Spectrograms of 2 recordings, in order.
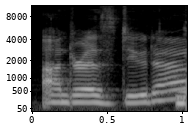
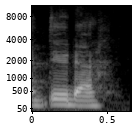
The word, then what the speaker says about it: Andrzej Duda: So, you know, Donald Trump in the United States, the president of Poland, whose name, how do you pronounce his name? Andrzej Duda? – Yeah, Duda. Yeah, you got it.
